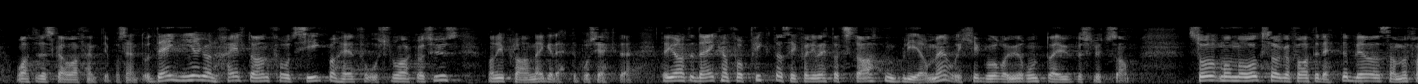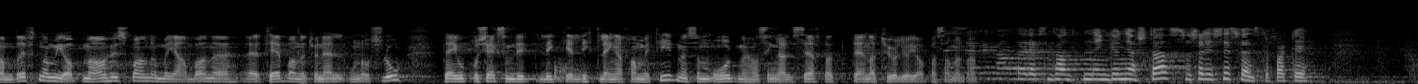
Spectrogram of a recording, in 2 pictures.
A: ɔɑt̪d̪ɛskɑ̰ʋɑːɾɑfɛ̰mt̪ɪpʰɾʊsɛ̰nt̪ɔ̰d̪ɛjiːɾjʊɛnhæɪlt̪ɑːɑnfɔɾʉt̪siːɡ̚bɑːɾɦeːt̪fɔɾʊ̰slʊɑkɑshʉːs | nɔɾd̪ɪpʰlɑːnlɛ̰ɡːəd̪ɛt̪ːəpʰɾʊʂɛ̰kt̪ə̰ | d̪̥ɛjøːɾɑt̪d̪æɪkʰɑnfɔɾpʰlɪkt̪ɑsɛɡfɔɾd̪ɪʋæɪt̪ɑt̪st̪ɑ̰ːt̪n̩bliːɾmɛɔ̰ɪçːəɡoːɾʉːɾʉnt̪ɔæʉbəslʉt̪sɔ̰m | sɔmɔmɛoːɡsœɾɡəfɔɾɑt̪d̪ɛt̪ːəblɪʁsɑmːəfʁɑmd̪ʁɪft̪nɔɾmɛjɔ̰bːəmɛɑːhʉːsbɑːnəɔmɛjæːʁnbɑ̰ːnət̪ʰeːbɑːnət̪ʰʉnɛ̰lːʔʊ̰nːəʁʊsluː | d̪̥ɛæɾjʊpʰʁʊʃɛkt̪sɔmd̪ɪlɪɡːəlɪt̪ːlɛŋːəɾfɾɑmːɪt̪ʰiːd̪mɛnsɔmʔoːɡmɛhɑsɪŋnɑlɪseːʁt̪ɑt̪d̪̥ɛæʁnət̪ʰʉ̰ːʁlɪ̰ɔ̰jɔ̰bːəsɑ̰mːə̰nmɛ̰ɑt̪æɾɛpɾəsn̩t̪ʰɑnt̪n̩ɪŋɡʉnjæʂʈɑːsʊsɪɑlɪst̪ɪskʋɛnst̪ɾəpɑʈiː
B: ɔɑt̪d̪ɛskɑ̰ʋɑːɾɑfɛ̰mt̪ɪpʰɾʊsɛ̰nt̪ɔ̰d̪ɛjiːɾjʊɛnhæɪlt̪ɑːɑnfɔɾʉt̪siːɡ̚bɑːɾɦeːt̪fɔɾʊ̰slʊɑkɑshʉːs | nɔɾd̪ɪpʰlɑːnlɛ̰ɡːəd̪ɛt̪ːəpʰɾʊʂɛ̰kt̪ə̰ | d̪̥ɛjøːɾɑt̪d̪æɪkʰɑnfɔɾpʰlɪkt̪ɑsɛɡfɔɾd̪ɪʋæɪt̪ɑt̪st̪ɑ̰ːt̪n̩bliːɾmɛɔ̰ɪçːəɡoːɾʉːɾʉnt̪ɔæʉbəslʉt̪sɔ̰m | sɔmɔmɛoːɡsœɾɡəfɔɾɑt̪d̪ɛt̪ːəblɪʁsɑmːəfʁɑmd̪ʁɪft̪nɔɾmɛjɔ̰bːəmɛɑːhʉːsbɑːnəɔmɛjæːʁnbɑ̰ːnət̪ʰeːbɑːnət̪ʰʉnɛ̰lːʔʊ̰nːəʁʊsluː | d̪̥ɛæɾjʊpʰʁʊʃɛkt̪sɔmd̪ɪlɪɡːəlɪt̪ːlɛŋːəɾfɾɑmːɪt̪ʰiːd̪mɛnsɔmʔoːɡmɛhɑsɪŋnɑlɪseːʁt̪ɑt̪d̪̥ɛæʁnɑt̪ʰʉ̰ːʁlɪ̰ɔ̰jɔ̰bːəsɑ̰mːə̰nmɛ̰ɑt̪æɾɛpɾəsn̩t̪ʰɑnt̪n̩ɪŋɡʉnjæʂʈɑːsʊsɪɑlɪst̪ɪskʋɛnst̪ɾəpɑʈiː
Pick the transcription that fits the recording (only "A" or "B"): B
